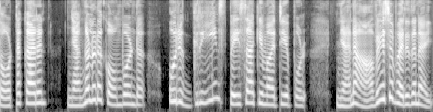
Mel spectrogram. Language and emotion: Malayalam, happy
